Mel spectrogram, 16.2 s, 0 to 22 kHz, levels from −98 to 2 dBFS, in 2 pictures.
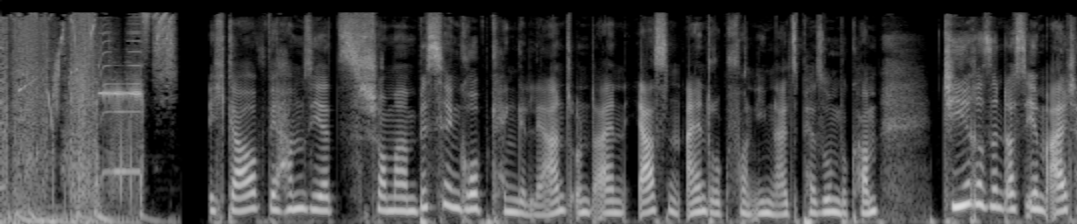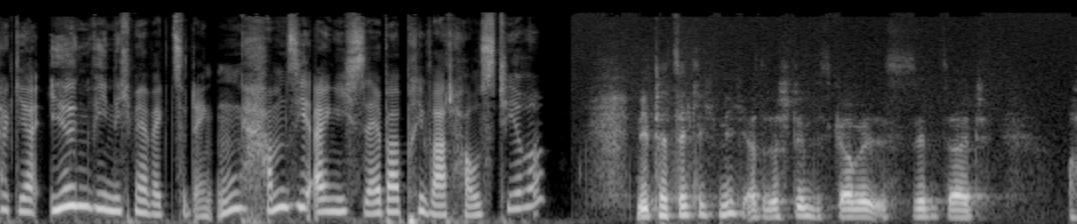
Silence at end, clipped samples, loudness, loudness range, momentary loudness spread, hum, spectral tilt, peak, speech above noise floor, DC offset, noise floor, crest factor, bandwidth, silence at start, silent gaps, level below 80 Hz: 0 s; under 0.1%; -25 LUFS; 4 LU; 10 LU; none; -5 dB/octave; -6 dBFS; 34 dB; under 0.1%; -59 dBFS; 18 dB; 17.5 kHz; 0 s; 1.35-1.49 s; -42 dBFS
